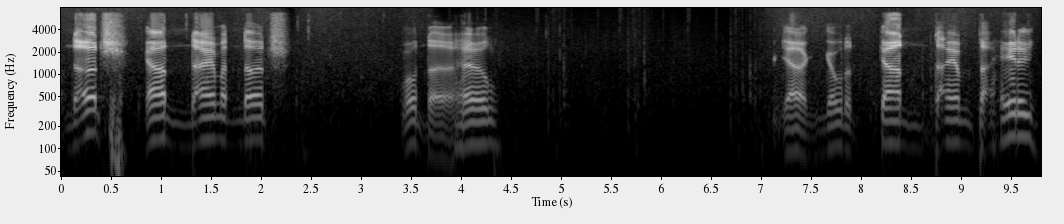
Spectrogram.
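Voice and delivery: hammed-up Southern cowboy, exasperated; Southern outlaw impression. Outlaw complaining to Dutch about Tahiti, mock Southern drawl. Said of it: "I can't really do a Dutch".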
